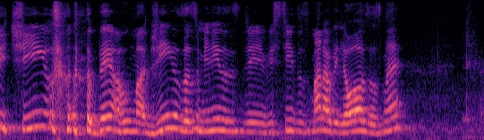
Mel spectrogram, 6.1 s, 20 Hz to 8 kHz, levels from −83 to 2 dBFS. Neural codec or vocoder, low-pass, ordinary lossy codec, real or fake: none; none; none; real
